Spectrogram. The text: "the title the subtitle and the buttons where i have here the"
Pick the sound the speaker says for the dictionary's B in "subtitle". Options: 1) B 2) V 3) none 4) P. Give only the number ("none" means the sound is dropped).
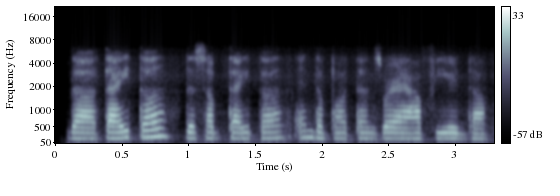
1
